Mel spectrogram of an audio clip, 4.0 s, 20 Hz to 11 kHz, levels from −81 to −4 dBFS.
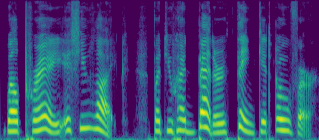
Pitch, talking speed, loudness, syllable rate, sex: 240 Hz, 180 wpm, -16 LUFS, 4.0 syllables/s, female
